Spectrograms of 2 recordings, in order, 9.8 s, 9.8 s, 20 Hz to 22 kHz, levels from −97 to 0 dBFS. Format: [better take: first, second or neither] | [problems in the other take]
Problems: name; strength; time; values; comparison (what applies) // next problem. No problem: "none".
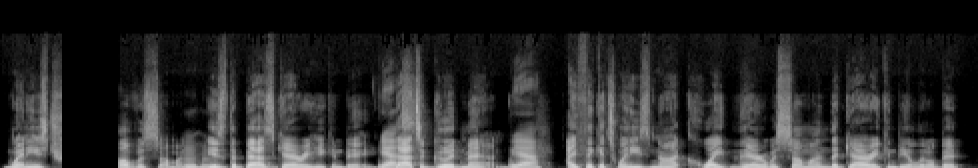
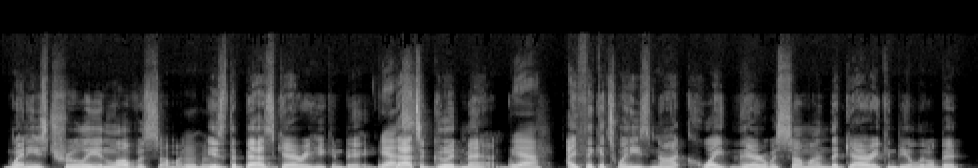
second | audio cutting out; at 0.5 s for 0.5 s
